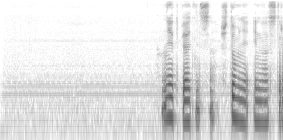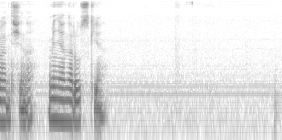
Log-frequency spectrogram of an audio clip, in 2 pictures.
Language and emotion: Russian, neutral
